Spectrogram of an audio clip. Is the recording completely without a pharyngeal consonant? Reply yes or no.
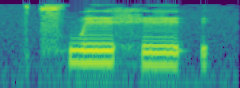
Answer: yes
